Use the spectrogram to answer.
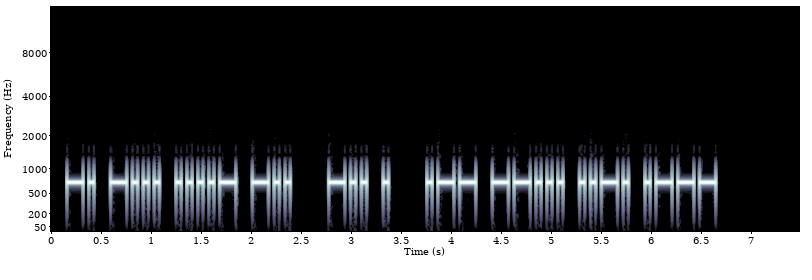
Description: Morse code, heard as a keyed tone, about 22 wpm, 700 Hz. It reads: NB4D DE W7FJ
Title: USA Callsign DE Callsign - 4 Characters - 22wpm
